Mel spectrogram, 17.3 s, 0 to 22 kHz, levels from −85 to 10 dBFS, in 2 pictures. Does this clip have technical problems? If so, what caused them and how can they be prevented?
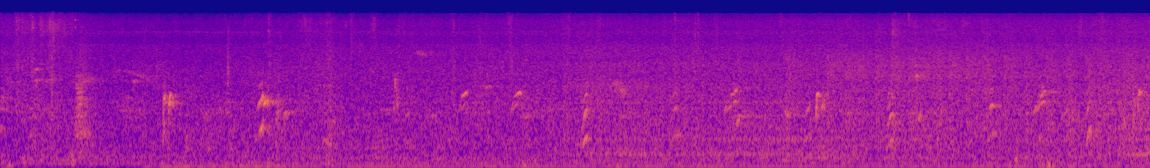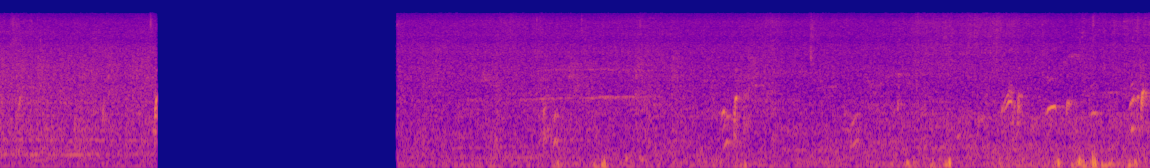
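Yes. From 9.80 s to 11.59 s the audio drops out to silence for about 1.8 s, with no room tone in the gap, likely because the input was lost while the recorder kept writing zeros. The waveform shows a flat line and the spectrogram a blank band. Secure cables and links, and monitor input levels while recording.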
